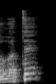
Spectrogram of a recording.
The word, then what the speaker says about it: лате: мокачино лате нагадаємо що раніше популярна назва напою кава лате з наголосом на другий склад прийшла з французької і означала просто кава з молоком а кава лате з наголосом на перший прийшла з італійської і означає каву з молоком як певний напій що готуєть за визначеною технологією Отже запам'ятаймо що російське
